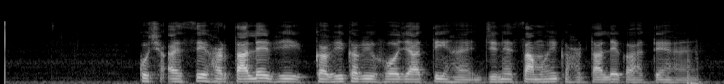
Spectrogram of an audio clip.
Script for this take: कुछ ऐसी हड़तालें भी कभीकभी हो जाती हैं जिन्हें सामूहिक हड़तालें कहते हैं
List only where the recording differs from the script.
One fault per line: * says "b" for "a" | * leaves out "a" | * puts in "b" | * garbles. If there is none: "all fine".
all fine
